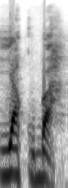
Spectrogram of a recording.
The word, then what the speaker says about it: Yakuba: Mais dans la lettre, dans la culture des dents la lettre J se prononce mal. Au lieu de dire J, on dit Yi. Donc du coup, au lieu de dire Jakuba, on dit Yakuba.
